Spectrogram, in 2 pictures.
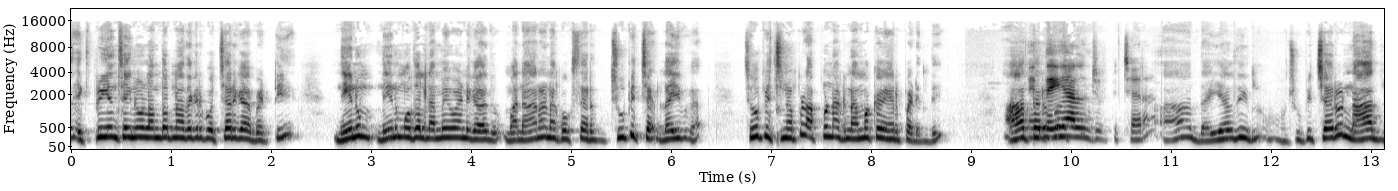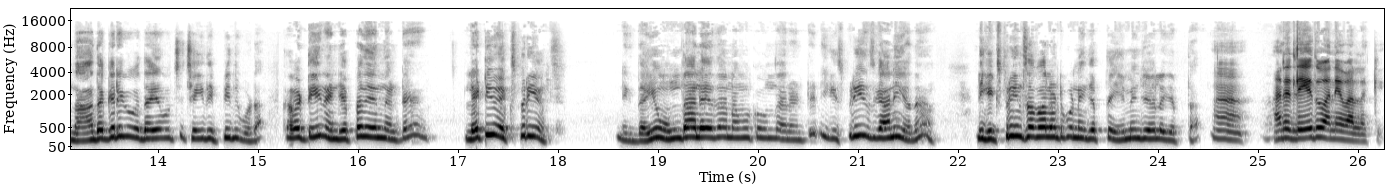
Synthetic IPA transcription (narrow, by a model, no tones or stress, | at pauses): ekspiːɾijɐnsɐjnɐʋaːɭlɐnd̪ɐɾunaːd̪ɐɡːɐɾikiʋɐt͡ʃːaːɾukaːbɐʈːi | ne̞ːnune̞ːnumɔd̪ɐlnɐmːiʋaːɳɖikaːd̪umaːnaːnaːnaːk̬ɔkɐ̥saːɾit͡ʃuːpit͡ʃːaːɾulɐjʋɡaː | t͡ʃuːp̬it͡ʃːinɐpːuɽuɐpːuɽunaːk̬unɐmːɐkɐme̞ːɾpɐɽind̪i | aːt̪ʰɐɾɐɐpaːlɐnt͡ʃuːpit͡ʃːaːɾaːd̪ɐjːaːlɐd̪it͡ʃuːpit͡ʃːaːɾunaːnaːd̪ɐɡːɐɾikiɔkɐd̪ɐjɐmʋɐt͡ʃːit͡ʃejt̪ipːind̪ikuːɽaːkaːbɐʈːine̞ːnut͡ʃɛpːɐd̪eːnd̪ɐɳʈ̬e̞ː | leʈjuːekspiːɾijɐns | niːkud̪ɐjɐmund̪aːlɛːd̪aːnɐmːukɐund̪aɐnɐɳʈeːniːkekspiːɾiɐns̬ɡaːniːkɐd̪aː | niːkekspiːɾijɐns̬ɐʋaːlɐɳʈ̬ːukuːɽaɐneːnt͡ʃɛp̚t̪aːeːmeːɲd͡ʒejaːlot͡ʃɛp̚t̪aːɐʈeleːd̪uɐneːʋaːɭːɐki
